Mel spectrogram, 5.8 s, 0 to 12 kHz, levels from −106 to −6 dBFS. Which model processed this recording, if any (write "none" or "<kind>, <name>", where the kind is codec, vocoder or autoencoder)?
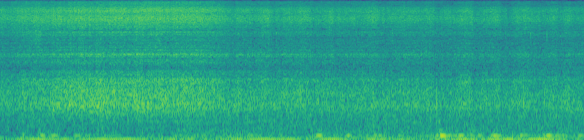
none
